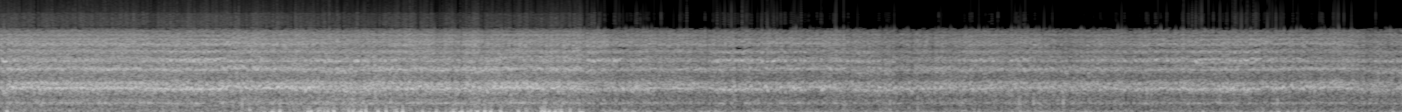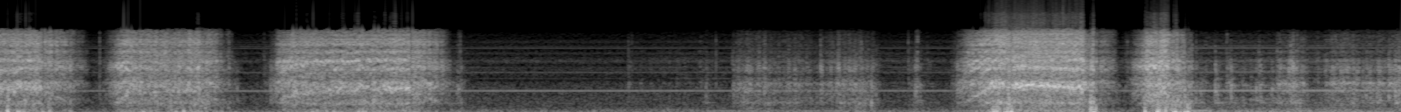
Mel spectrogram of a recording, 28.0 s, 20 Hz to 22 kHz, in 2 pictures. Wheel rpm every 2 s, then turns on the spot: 230, 220, 230, 220, 220, 220, 220, 120, 120, 30, 10, 30, 150, 20.
20-22 26-28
